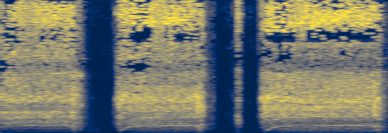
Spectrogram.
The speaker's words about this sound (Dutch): Mijn elektrische schroevendraaier. Ja, dat is een heel herkenbaar geluid.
